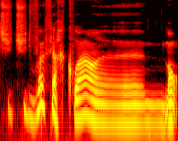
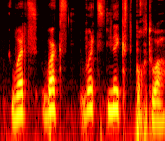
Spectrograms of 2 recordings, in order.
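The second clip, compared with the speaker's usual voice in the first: awful, unconvincing English accent, pitched up; 4 semitones higher than usual. Asking the other speaker what comes next: terrible English accent. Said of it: "je l'ai dit avec un accent affreux".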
